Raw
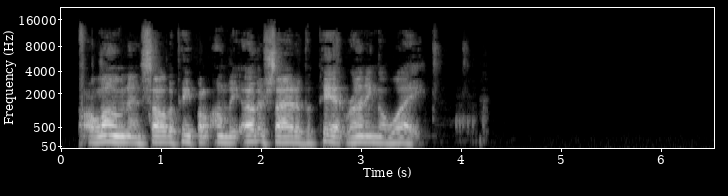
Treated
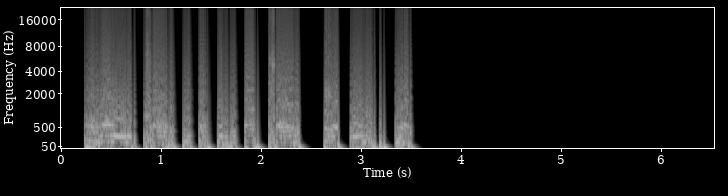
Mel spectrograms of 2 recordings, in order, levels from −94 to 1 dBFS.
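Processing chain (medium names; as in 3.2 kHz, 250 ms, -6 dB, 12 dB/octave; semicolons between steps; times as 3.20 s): Schmitt trigger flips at -26.5 dBFS; flange 0.36 Hz, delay 3.7 ms, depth 9.5 ms, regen -28%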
